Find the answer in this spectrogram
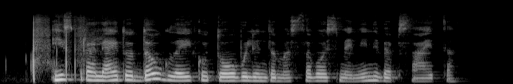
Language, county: Lithuanian, Telšiai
